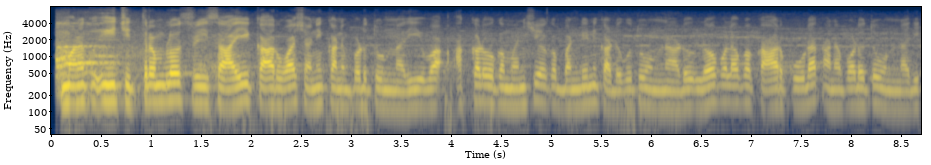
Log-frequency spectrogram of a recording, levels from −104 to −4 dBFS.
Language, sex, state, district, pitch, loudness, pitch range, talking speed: Telugu, male, Andhra Pradesh, Sri Satya Sai, 135 Hz, -18 LUFS, 130-150 Hz, 150 wpm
